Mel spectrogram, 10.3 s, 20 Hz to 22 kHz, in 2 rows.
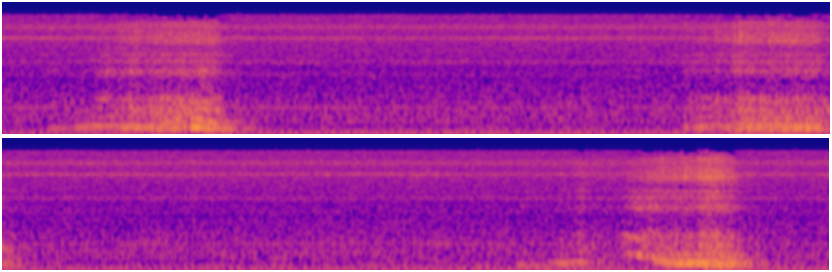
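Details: Sleeping English bulldog with three loud, rattling snores about every four seconds, roughly 15 breaths a minute, over quiet room hum; snoring.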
